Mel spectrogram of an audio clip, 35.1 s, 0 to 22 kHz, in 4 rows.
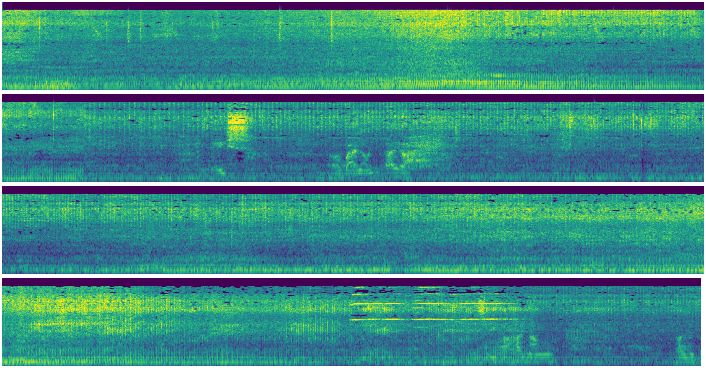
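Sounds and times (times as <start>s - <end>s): passing vehicle engine hum: 0.0s - 35.0s
road and wind noise: 0.0s - 35.0s
high-pitched squeal: 30.6s - 33.2s.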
